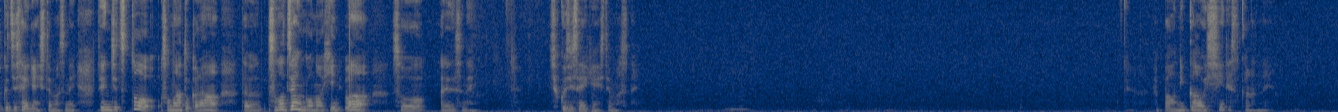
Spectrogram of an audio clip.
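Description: A young woman talks calmly and close to a microphone, with pauses.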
